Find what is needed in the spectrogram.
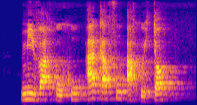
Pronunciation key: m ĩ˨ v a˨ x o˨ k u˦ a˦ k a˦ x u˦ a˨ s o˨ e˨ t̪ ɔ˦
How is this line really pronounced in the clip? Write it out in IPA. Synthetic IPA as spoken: m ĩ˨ v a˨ x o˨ x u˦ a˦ k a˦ f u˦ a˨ x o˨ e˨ t̪ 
